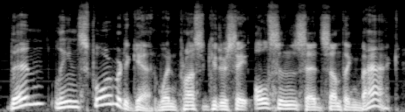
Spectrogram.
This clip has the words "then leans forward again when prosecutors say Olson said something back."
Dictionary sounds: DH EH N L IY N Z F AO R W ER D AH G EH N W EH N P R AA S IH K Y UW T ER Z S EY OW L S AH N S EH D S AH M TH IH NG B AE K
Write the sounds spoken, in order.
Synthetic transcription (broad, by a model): DH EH N L IY N Z F AO R W ER D AH G EH N W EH N P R AA S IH K Y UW T ER S EY OW L S AH N S EH D S AH M TH IH NG B AE K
